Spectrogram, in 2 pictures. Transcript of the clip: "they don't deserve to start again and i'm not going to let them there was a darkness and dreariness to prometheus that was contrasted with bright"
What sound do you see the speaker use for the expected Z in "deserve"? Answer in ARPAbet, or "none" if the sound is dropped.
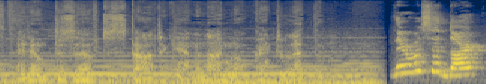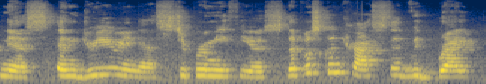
Z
